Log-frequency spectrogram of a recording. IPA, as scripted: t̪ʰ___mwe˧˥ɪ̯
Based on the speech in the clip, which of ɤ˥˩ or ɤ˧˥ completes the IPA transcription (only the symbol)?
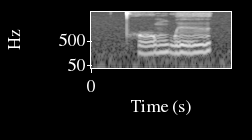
ɤ˧˥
